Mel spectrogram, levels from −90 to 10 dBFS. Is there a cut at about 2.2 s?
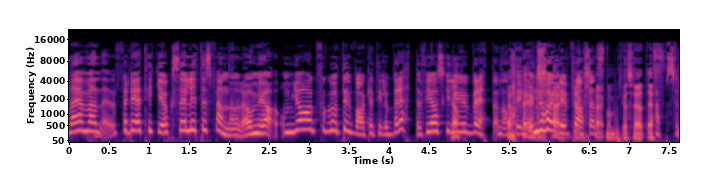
no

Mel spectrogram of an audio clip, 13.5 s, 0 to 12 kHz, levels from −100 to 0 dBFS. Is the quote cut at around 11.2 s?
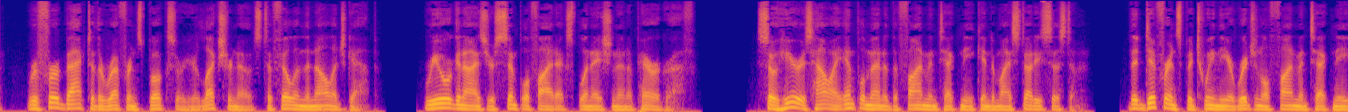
yes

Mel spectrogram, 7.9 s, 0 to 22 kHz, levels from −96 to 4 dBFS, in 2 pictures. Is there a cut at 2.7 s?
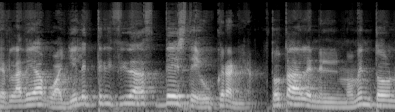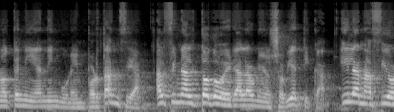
yes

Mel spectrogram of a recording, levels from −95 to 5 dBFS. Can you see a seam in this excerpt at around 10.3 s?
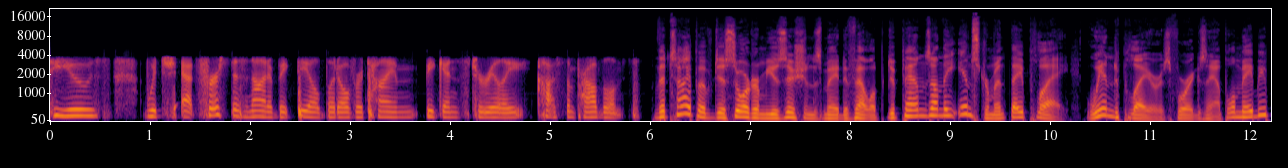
yes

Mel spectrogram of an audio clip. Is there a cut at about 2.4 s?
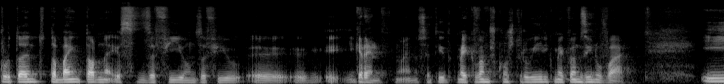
no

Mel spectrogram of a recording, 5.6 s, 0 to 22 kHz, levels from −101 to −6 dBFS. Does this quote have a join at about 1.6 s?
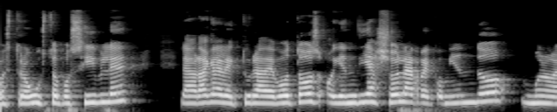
no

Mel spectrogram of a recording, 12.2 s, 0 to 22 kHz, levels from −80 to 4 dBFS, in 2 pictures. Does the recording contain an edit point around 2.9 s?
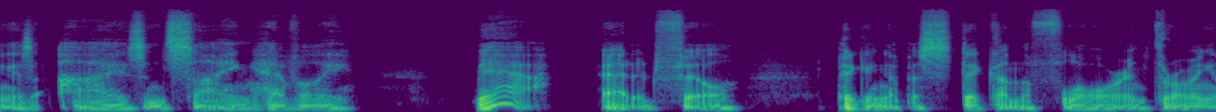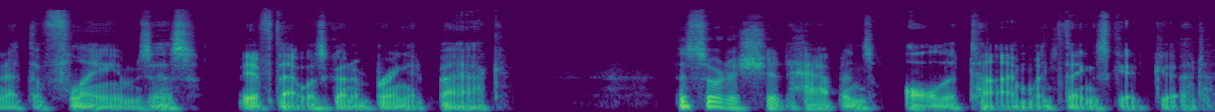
no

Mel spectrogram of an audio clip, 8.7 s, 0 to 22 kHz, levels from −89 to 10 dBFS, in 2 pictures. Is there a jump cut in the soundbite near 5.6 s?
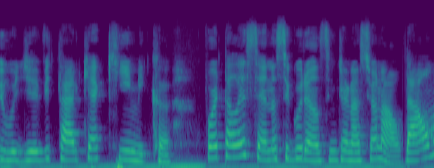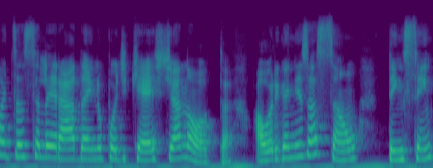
no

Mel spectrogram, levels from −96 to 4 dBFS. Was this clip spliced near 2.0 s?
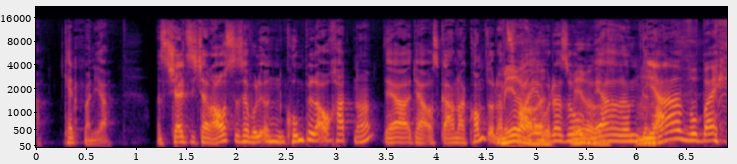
no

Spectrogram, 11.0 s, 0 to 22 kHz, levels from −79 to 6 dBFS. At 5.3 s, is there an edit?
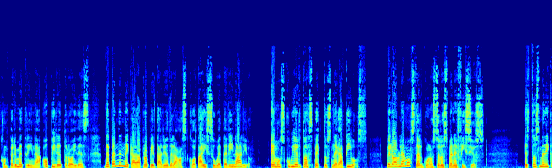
no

